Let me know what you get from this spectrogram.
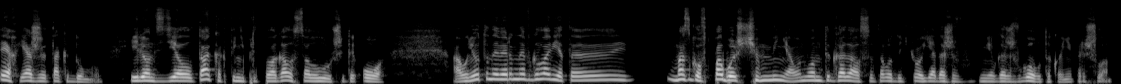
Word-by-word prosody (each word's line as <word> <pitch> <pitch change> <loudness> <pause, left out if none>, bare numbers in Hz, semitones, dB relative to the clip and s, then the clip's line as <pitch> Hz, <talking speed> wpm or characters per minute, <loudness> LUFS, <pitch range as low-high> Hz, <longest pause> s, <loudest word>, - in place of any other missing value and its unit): "Эх, 195 -6 +3
я 170 0 +2
же 150 -1 -4
так 150 +2 -5
и 145 - -11
думал". 125 -3 -8 0.3
Или 170 +1 +5
он 175 -2 +4
сделал 160 +2 +3
так, 225 +7 +2
как - - -8
ты - - -7
не 155 -2 -2
предполагал, 150 +5 0
и - - -10
стало 160 -2 -1
лучше. 145 -3 -2
И - - -22
ты: 140 - -5
"О! 140 -6 +1 0.7
А 130 - -3
у - - +1
него-то, 225 +7 +1
наверное, 240 0 +3
в - - -6
голове-то 205 -2 0 0.4
мозгов-то 215 -4 +2
побольше, 195 -6 +6
чем 195 - 0
у - - +3
меня. 195 -8 +1
Он 155 +4 -4
вон 185 -1 +1
догадался, 175 -6 -1
до - - -22
того 160 -1 -3
до 145 0 -10
чего 155 +2 -4
я 150 +1 -2
даже 145 -2 -4
в 125 - -20
мне 140 -1 -6
даже 135 -2 -4
в - - -14
голову 150 -4 +1
такое 115 -1 -12
не 120 - -10
пришло". - - -12
165 Hz, 255 wpm, -23 LUFS, 145-200 Hz, 0.7 s, побольше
